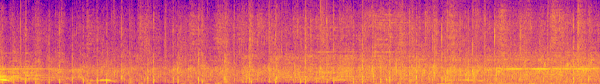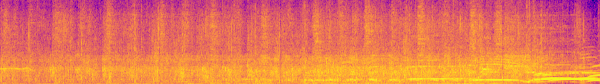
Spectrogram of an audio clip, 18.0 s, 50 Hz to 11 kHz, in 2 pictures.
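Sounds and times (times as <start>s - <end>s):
audience clapping and cheering: 0.0s - 18.0s
low background music: 5.2s - 18.0s.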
